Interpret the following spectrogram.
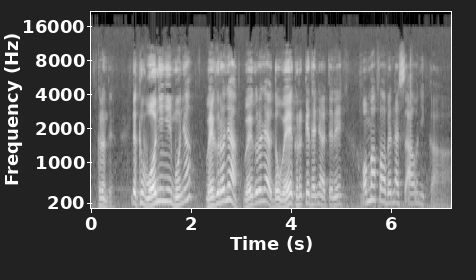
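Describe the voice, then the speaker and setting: A man's voice: fairly high pitch, a little mellow. A male pastor preaching a sermon, talking emphatically and asking the congregation many rhetorical questions.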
